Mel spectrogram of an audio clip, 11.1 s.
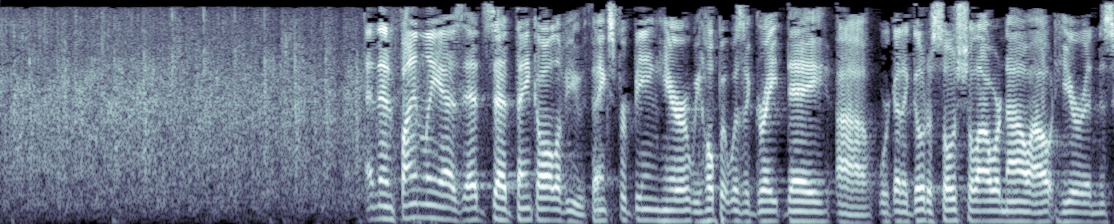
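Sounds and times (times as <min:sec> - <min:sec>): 
audience applause: 0:00.0 - 0:04.6
speech: 0:03.6 - 0:11.1.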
